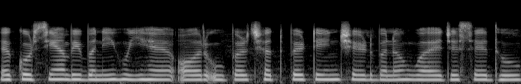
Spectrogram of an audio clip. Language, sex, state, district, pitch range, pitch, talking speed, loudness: Hindi, female, Uttar Pradesh, Muzaffarnagar, 215-225 Hz, 220 Hz, 205 wpm, -21 LUFS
